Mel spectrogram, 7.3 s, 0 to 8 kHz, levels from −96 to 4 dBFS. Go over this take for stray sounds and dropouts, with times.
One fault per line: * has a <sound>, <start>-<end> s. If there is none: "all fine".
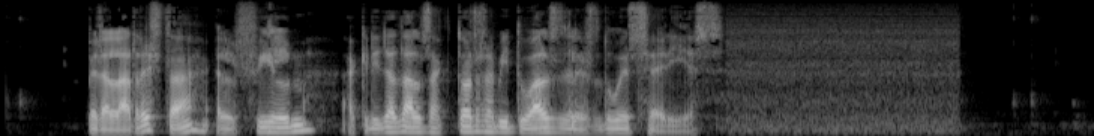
all fine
